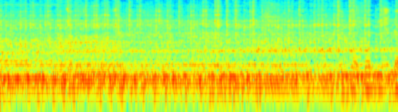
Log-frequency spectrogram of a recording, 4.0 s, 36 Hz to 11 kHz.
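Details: Hangkai 9.9 outboard at idle after tuning (spark plug gap corrected from 0.6 to 0.9, idle not raised): steady even putter with busy mid-range buzz, no misfires; owner says it previously sneezed when throttle was dropped.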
